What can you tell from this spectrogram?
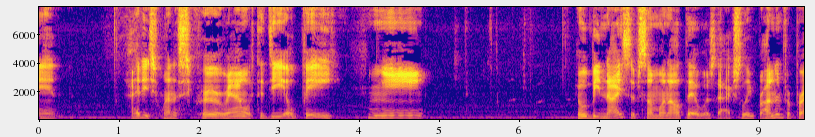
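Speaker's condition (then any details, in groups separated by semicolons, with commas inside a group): No condition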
